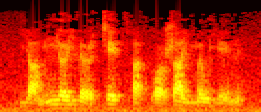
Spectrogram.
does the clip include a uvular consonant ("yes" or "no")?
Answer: no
